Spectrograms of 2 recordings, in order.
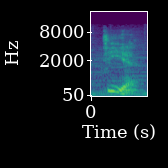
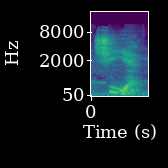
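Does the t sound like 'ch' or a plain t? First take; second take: plain t; ch. First: The t is said as plain t. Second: The t is said like 'ch'.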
